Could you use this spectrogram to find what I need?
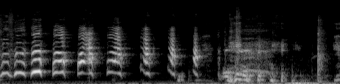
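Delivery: big burst of laughter; cracking up out loud; loud high laugh. Real, not acted. Cracking up at clip.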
